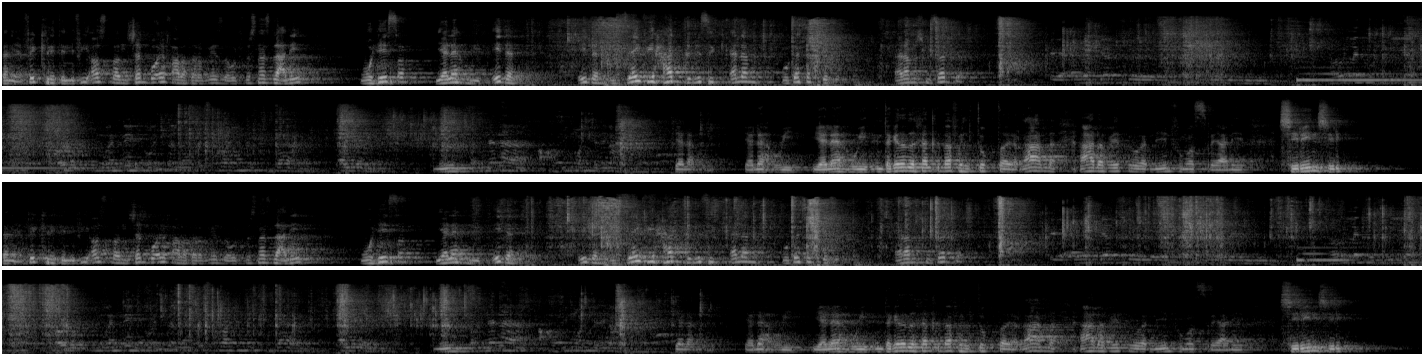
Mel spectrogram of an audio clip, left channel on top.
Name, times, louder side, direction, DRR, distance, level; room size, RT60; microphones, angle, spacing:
voice 1, 0.0-3.0 3.6-4.1 4.3-5.2 5.8-7.0 7.3-7.6 7.9-8.4 8.9-9.6 18.5-18.8 20.9-21.3 21.6-27.6, left 2 dB, 45° left, 5 dB, 0.8 m, -34 dB
sound 1, 4.7-14.9 15.2-21.3, right 6 dB, 40° right, 2.1 m, -39 dB
voice 2, 6.1-7.0 10.5-12.9 13.3-18.1 18.7-20.8, right 1 dB, 5° left, -2 dB, 2.3 m, -49 dB
Bass guitar, 12.9-15.4, left 5 dB, 90° left, 2.7 m, -48 dB
28.5 x 12.5 x 3.6 m, 1.4 s
head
